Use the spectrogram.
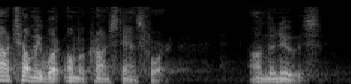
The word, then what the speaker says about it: Omicron: If you listen to the news, there are some people, especially the physicians now, and the scientists are calling the variant Omicron, which is the proper pronunciation.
